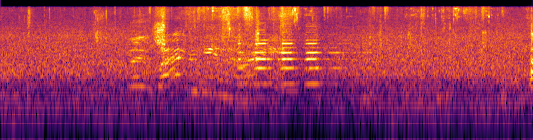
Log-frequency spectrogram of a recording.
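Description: A car horn sounds several short toots about a second and a half in, the ride arriving to pick up the kids. Steady outdoor noise runs underneath.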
